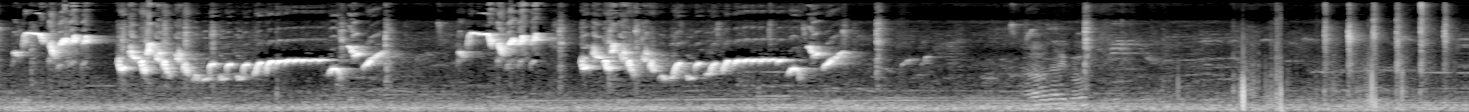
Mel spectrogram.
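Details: Medan white-rumped shama, fast training song for caged birds: two similar phrases, each a high whistled opening dropping into a descending run of rapid notes, followed by quiet with scattered clicks and taps.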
